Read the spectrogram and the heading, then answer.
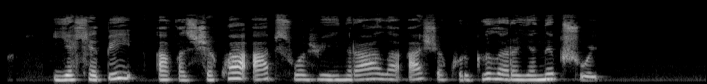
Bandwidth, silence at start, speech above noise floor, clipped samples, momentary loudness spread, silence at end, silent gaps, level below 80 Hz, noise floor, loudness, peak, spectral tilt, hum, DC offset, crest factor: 11 kHz; 0.55 s; 38 dB; under 0.1%; 8 LU; 1.1 s; none; -74 dBFS; -59 dBFS; -22 LUFS; -2 dBFS; -4.5 dB/octave; none; under 0.1%; 20 dB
